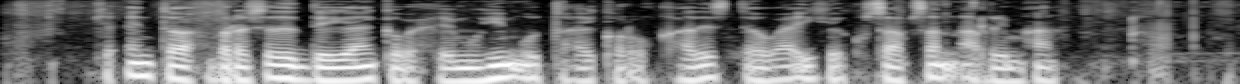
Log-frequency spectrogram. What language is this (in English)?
Somali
